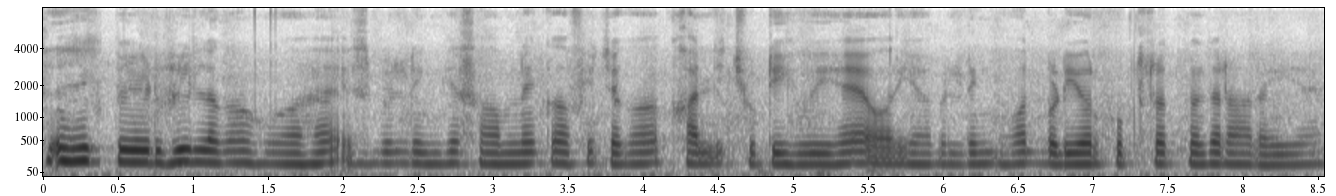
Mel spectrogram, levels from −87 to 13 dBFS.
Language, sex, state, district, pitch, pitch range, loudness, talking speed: Hindi, male, Uttarakhand, Tehri Garhwal, 155 Hz, 150-160 Hz, -17 LUFS, 190 wpm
